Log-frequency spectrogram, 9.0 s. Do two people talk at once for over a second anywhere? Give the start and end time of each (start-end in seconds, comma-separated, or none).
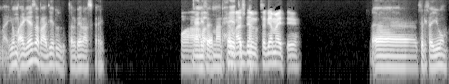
3.8-5.3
